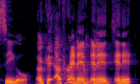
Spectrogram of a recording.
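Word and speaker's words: Segall: a different stuff he says he actually says Siegel okay and it and it cracked my mind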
